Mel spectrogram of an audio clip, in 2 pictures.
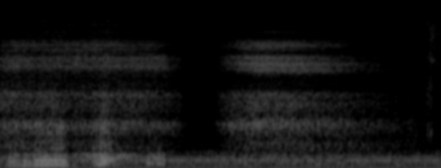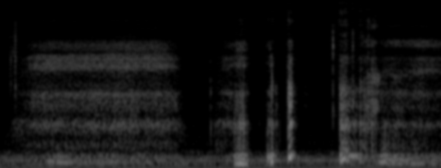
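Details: Sleeping subject snoring softly: quiet, soft rumbling snores and snorts with noisy, deep breathing in a small room.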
